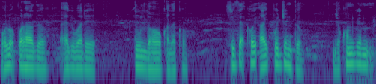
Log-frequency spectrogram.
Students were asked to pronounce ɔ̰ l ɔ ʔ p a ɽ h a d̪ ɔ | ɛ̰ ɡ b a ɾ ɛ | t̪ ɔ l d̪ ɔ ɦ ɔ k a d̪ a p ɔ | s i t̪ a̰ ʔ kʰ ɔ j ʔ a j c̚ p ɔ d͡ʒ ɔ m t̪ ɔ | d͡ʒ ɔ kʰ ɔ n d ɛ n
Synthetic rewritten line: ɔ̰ l ɔ ʔ p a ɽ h a d̪ ɔ | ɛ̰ ɡ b a ɾ ɛ | t̪ u l d̪ ɔ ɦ ɔ k a d̪ a k ɔ | s i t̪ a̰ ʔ kʰ ɔ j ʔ a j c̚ p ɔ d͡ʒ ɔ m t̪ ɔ | d͡ʒ ɔ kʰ ɔ n ɡ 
